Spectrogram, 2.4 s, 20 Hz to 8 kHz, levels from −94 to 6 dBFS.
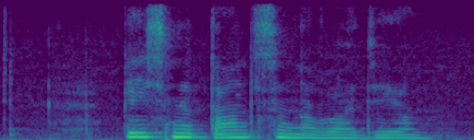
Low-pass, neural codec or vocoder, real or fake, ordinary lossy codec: none; codec, 16 kHz, 8 kbps, FreqCodec, smaller model; fake; none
